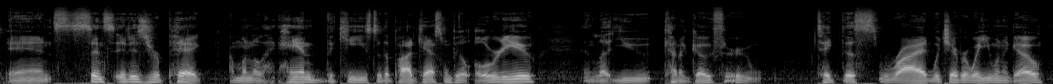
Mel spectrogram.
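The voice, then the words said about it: Scratchy voice. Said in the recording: “my voice is a little scratchy, as you can tell.”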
